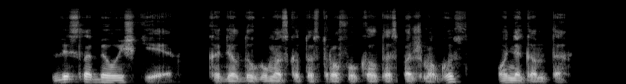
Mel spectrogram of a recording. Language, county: Lithuanian, Vilnius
